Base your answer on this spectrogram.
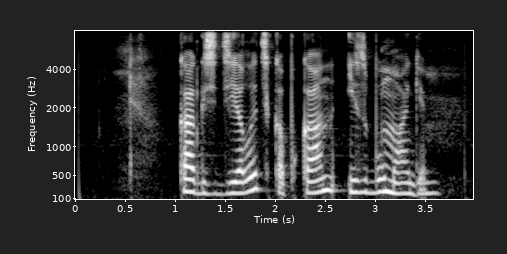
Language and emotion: Russian, neutral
